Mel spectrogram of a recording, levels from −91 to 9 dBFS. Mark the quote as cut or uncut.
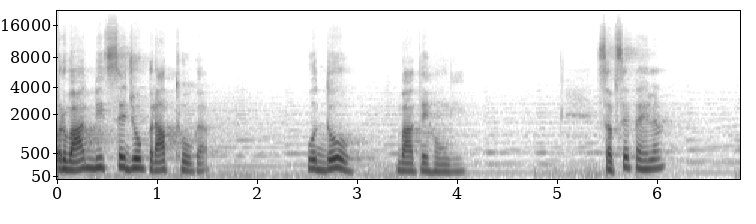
uncut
